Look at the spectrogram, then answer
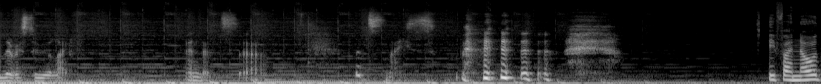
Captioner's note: laughs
